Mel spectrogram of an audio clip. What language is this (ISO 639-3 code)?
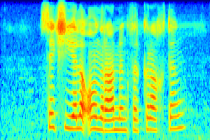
afr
